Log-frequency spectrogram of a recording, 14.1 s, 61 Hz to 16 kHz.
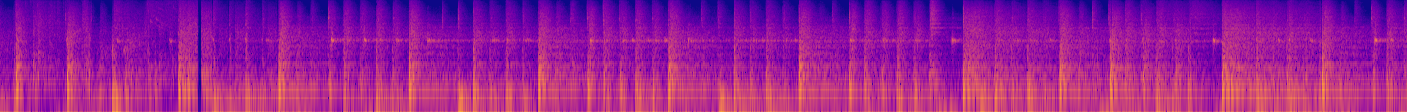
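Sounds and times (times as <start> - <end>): electronic drums with delay echoes: 0.0 - 14.0.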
